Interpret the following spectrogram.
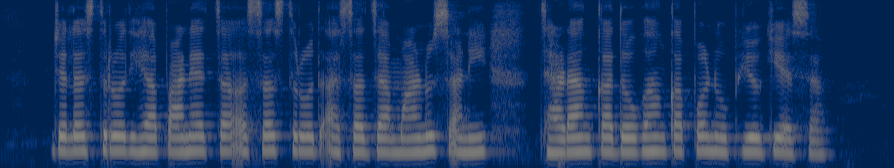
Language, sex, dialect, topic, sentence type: Marathi, female, Southern Konkan, agriculture, statement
